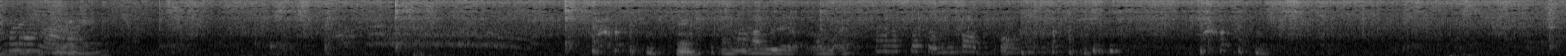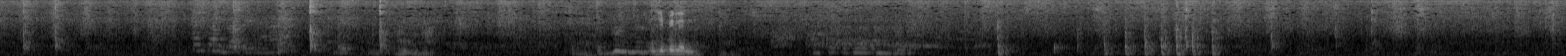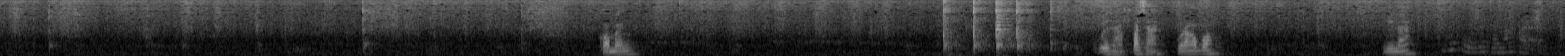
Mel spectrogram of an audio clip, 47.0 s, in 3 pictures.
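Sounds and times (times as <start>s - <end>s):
rice sizzling in a wok: 0.0s - 46.9s
metal spatula stirring: 1.1s - 6.3s, 12.8s - 21.4s, 24.0s - 42.8s.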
